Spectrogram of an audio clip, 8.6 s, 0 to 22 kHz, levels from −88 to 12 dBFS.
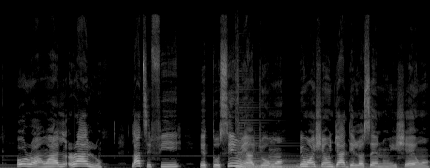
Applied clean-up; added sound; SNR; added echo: none; Acoustic guitar; 16 dB; none.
